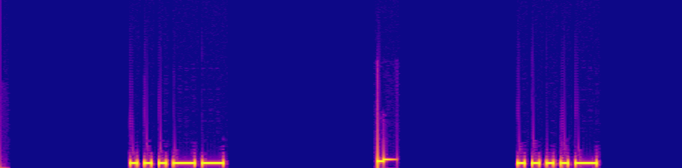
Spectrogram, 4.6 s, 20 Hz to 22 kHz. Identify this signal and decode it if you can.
Morse code, heard as a keyed tone, about 25 wpm, 700 Hz. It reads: 3 4
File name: Single-Letter-Number-25wpm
